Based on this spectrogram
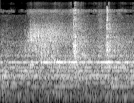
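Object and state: Nothing is struck.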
